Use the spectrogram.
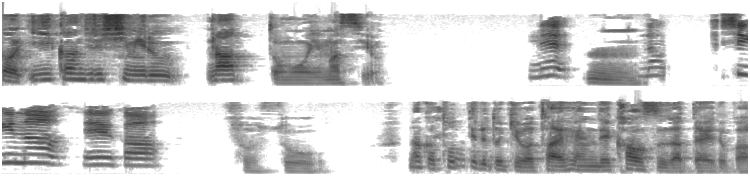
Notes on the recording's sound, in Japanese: リモート収録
